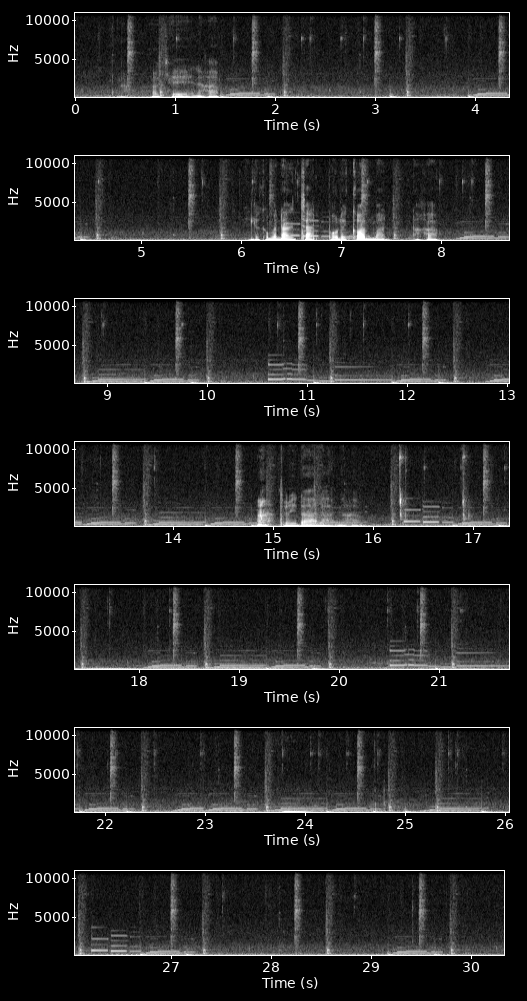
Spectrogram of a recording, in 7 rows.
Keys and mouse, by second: 11.4 click, 16.6 1, 17.7 click, 18.7 click, 21.6 click, 22.5 click, 23.3 click, 29.3-30.3 drag.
